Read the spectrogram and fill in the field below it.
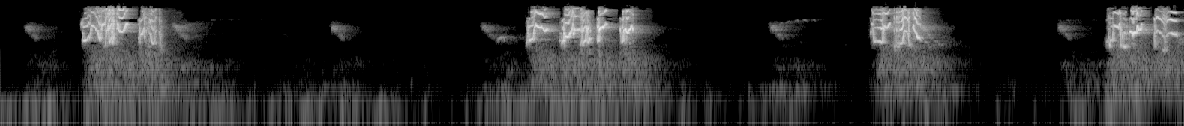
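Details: Lovebird calls: loud, harsh, high-pitched chattering bursts about half a second long, repeated four times at intervals of roughly two to three seconds.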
